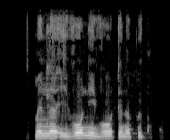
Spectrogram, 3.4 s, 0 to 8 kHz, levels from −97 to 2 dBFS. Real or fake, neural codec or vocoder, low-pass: real; none; 7.2 kHz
